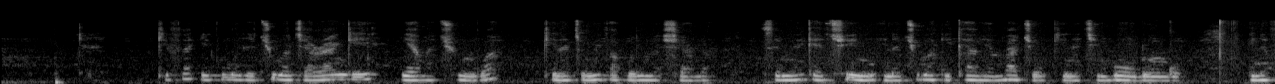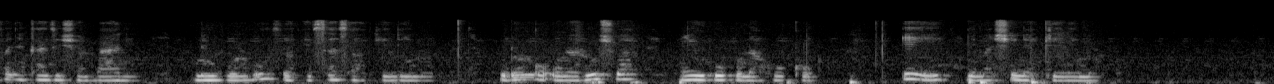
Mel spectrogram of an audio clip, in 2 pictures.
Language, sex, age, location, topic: Swahili, female, 25-35, Dar es Salaam, agriculture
